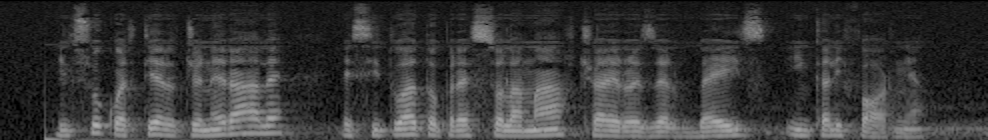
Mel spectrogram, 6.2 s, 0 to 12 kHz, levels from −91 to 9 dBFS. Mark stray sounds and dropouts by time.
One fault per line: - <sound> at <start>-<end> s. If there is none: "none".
none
